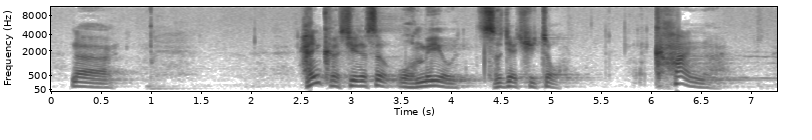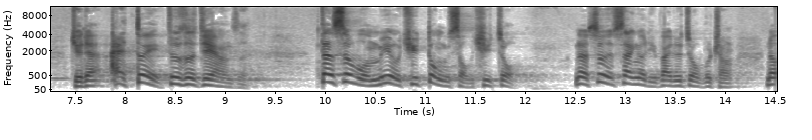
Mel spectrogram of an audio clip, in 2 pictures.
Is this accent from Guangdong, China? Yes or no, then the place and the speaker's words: yes; Guangdong, China; 我们广东人呢，就造跟做是一样的，所以我们常会没有分别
